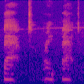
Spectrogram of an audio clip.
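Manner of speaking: hushed, soft confirmation; whispering. Real, not acted. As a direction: whisper the word back.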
